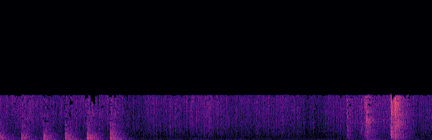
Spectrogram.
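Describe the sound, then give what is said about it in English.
Five firm, evenly paced knocks on the wooden front door of a house, followed by a pause and then a couple of softer bumps and rustles, like the door being handled. “Then he returned to the front of the house, knocked on the door.”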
